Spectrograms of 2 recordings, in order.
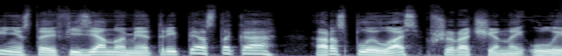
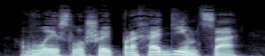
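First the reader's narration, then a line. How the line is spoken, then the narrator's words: Ghostly whisper. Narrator (Russian): шепнул призрак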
